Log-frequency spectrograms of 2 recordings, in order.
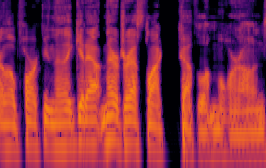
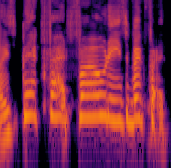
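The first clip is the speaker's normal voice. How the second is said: much higher singsong taunt; Family Guy bit; 12 semitones higher than usual. Retold or imitated. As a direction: chant it like a mocking kid. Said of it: "one of those Family Guy".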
